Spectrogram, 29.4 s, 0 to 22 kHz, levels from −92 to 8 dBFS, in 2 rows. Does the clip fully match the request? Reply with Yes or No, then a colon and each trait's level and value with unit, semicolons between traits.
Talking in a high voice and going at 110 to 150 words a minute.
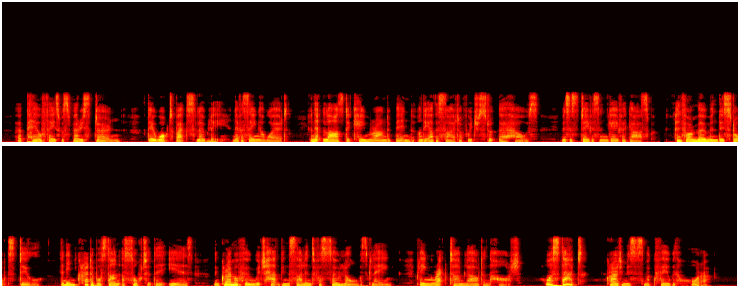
Yes: high, 200 Hz; average, 145 wpm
